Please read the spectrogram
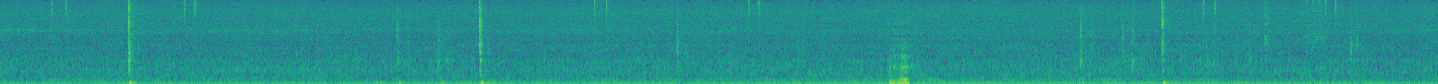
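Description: Scattered single clicks of computer keyboard keys and mouse buttons, a few seconds apart, over a steady low hum.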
